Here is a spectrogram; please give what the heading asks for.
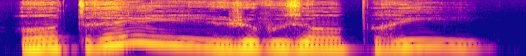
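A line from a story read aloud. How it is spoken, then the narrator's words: Surprisingly kind voice. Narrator (French): dit-elle d'une voix étonnamment aimable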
